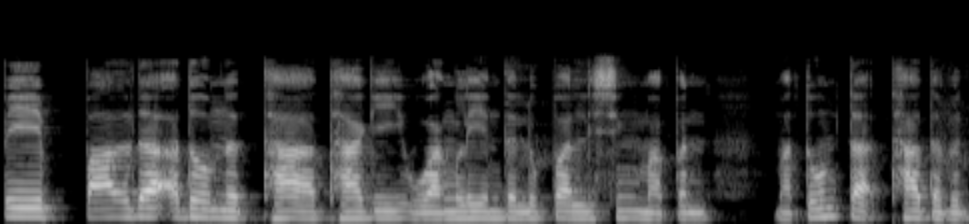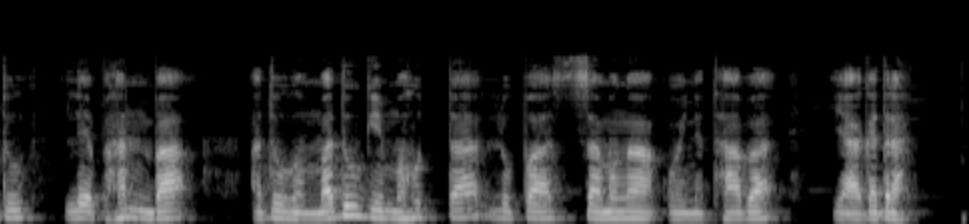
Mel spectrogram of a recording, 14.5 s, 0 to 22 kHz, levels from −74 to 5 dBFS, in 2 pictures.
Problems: background sounds at intervals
